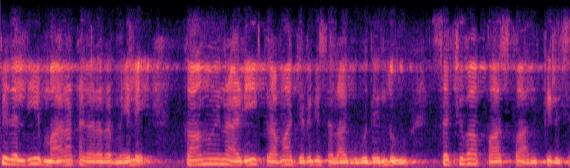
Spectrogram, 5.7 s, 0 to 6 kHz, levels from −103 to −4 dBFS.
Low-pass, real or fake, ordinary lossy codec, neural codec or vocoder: 5.4 kHz; real; Opus, 24 kbps; none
